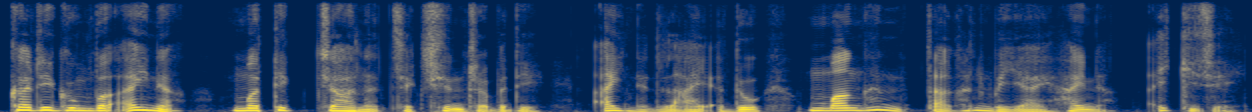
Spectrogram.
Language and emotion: Manipuri, fearful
